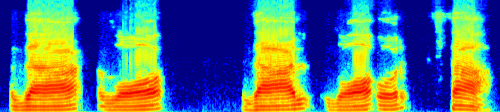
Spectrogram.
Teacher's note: زبان کی نوک ثنایا اولیاء کے سرے پہ لگے، کنارے پہ لگے تو 3 حروف ادا ہوتے ہیں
